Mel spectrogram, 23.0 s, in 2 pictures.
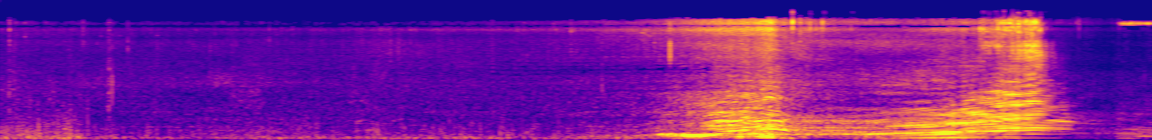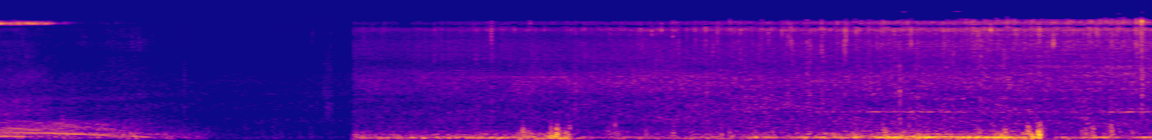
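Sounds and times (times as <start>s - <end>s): car engine accelerating hard: 6.0s - 13.4s, 15.1s - 23.0s.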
